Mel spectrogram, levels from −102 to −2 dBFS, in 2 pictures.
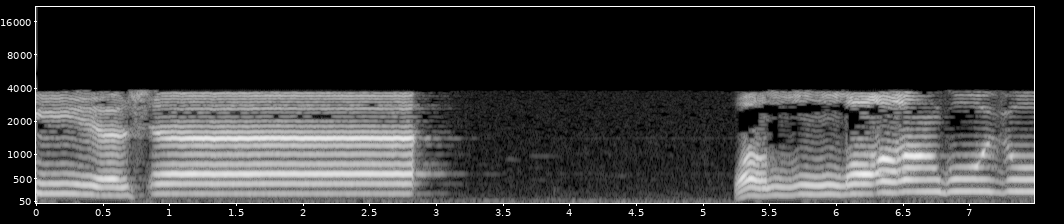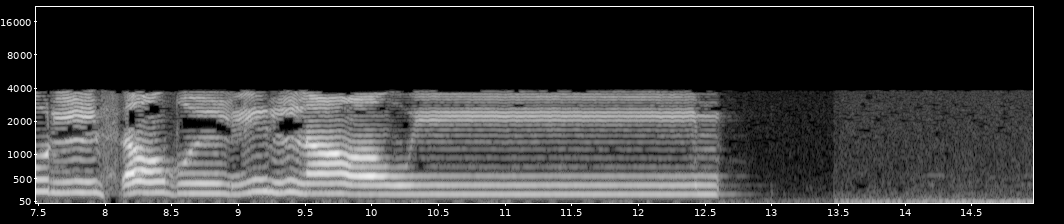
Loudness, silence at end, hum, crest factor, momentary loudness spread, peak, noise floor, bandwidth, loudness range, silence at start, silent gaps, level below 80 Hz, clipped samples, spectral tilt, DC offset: -17 LUFS; 0.1 s; none; 16 dB; 14 LU; -2 dBFS; -63 dBFS; 4 kHz; 14 LU; 0 s; none; -54 dBFS; under 0.1%; -9.5 dB/octave; under 0.1%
